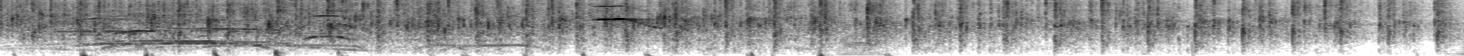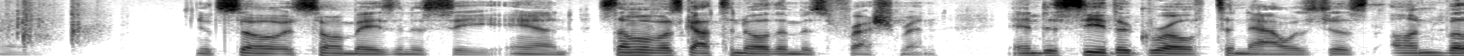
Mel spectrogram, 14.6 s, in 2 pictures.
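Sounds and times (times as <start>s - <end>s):
audience applause: 0.0s - 7.8s
speech: 8.4s - 14.6s.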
